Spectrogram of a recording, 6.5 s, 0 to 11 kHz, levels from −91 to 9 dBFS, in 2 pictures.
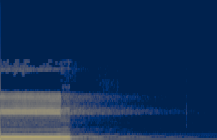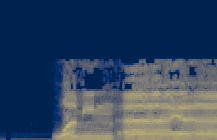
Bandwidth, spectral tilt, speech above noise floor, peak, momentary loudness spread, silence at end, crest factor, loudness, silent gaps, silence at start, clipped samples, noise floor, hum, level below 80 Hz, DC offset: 6.6 kHz; -4.5 dB/octave; 64 dB; -4 dBFS; 13 LU; 0 s; 18 dB; -18 LUFS; none; 0 s; under 0.1%; -82 dBFS; none; -74 dBFS; under 0.1%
